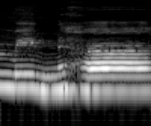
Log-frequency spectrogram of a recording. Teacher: നൂൻ സാക്കിനയ്ക്ക് ശേഷം ഇവ്ഹാറിൻ്റെ അക്ഷരമായിട്ടുള്ള ഹംസ ഹ ആണ് വന്നിട്ടുള്ളത്. നൂൻ സാക്കിനയെ വ്യക്തമാക്കി മണിക്കാതെ ഉച്ചരിക്കുക. നൂൻ സാക്കിനക്കോ തെൻവീനിനോ ശേഷം ഹൽക്കിൽ നിന്നും പുറപ്പെടുന്ന തൊണ്ടയിൽ നിന്നും പുറപ്പെടുന്ന 6 അക്ഷരങ്ങളിൽ ഏതെങ്കിലും ഒന്ന് വന്നാൽ നൂൻ സാക്കിനെയും തെൻവീനിനെയും നമ്മൾ വ്യക്തമാക്കി മണിക്കാതെ ഉച്ചരിച്ചു കൊടുക്കുക.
